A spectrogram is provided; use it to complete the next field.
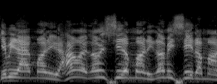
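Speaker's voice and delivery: very high, shrill, raspy, rough screaming. Retelling a woman screaming at a man over what he paid a comedian; retelling a woman screaming. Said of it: "And she's screaming".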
